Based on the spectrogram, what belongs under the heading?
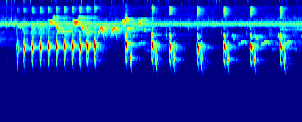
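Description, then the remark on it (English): A yellow-billed cuckoo, in a recording from the Audubon Society, calls alone and clearly: a fast, even run of about ten hollow knocking notes, then a slower series of seven longer, throaty notes spaced evenly apart. “A yellow-billed cuckoo.”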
